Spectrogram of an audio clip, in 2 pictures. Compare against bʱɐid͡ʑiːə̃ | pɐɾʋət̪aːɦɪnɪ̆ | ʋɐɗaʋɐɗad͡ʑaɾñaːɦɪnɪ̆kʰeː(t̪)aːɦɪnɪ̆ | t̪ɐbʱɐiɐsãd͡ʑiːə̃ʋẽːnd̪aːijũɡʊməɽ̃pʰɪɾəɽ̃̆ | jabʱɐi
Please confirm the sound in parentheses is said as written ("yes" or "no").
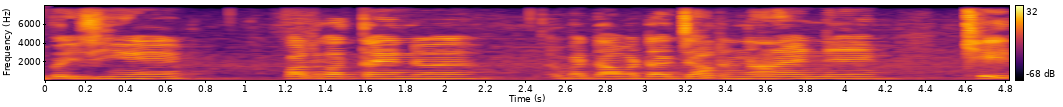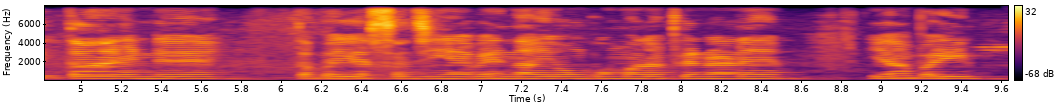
yes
